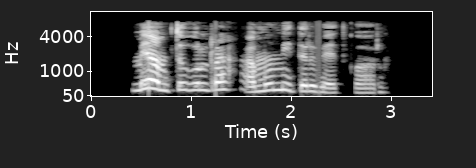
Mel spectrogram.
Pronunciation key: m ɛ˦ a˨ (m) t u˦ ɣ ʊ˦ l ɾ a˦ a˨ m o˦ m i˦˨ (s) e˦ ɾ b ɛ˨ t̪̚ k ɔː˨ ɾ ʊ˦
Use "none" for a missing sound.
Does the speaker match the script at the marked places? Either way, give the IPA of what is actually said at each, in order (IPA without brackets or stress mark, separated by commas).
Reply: m, t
